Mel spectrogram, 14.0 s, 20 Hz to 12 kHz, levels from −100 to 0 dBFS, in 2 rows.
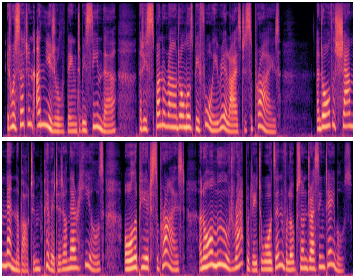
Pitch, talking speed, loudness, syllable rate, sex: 230 Hz, 185 wpm, -18 LUFS, 5.8 syllables/s, female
